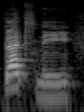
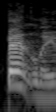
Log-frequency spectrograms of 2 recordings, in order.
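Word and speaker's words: Bettany: Depp gwenneth paltro and Paul betney it's not Bentley like I've been pronouncing it for the past 15 years but you know what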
